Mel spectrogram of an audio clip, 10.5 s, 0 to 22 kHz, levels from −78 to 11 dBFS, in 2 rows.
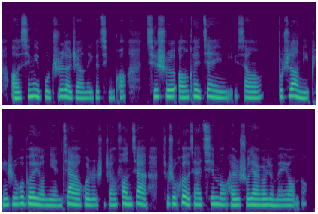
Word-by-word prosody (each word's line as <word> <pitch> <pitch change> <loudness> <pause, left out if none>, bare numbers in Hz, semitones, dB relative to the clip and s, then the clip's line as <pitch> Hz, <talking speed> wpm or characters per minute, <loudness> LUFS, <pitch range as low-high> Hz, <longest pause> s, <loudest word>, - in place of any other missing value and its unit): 呃， 195 -1 +3
心 235 +4 +1
力 240 - +4
不 215 0 -2
支 235 +4 -3
的 230 -3 +3
这 205 - -5
样 195 -1 -1
的 195 - -4
一 - - -6
个 205 0 -4
情 205 0 -8
况。 220 +1 -7 0.3
其 235 - 0
实， 235 0 +3
呃， 215 -1 +2
可 235 +3 +1
以 225 - +4
建 225 0 0
议 - - +1
你 200 +1 -6
像 210 -1 -1 0.2
不 230 - -1
知 230 +3 -4
道 250 -2 +5
你 195 -3 +1
平 200 0 -2
时 215 +1 -1
会 230 +2 +2
不 225 - +1
会 220 -1 +7
有 195 -2 +2
年 185 -1 -3
假， 210 0 +2
或 200 0 +1
者 195 0 -2
是 195 - -13
这 210 0 -4
样 200 0 -2
放 220 0 +2
假， 220 -2 +1 0.2
就 220 - -7
是 225 - 0
会 240 +4 +1
有 230 - +5
假 210 0 -1
期 220 +1 -2
吗？ 215 -2 0
还 200 -3 0
是 195 - +2
说 205 +1 -1
压 200 -1 +3
根 195 0 +2
儿 - - +1
就 200 -1 0
没 185 0 -4
有 185 0 -3
呢？ 225 +2 -14
210 Hz, 335 characters per minute, -23 LUFS, 200-225 Hz, 0.3 s, 会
